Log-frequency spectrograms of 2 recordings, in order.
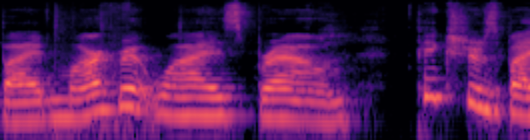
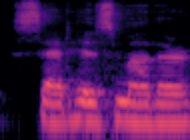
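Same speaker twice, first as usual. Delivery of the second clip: ordinary delivery, nothing marked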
